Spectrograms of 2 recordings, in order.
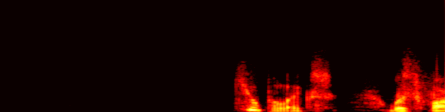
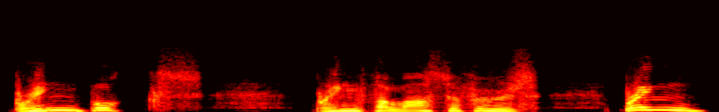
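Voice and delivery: high, halting calls in short bursts; labored plea left hanging; failing dragon; 9 semitones higher, slower than usual. A narrator's reading. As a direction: call last requests, breaking off unfinished. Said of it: "his thought trailed off".

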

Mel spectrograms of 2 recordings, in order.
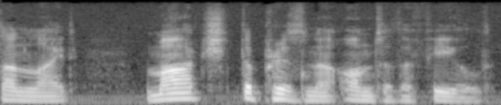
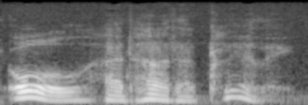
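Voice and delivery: plain reading voice

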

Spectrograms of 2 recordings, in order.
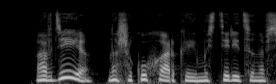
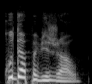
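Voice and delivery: loud sharp growled question; 7 dB louder than usual. A narrator's reading. Lady stops the running boy, growling. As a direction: growl to stop him in his tracks. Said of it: "и тут же рыкнула".

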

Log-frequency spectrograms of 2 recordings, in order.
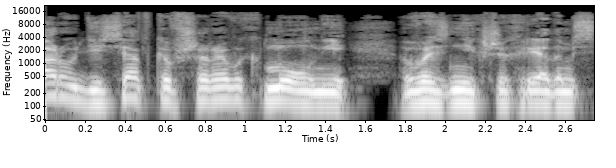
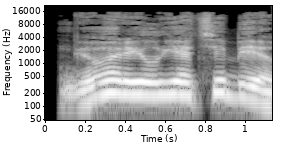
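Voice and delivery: mild I-told-you-so sigh, pitched up; sighing reproach; 8 semitones higher, 3 dB louder than usual. A narrator's reading. Man to his wife waiting for a taxi, sighing reproach. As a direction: start high and let it fall in weary reproach. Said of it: "вздохнул мужчина".

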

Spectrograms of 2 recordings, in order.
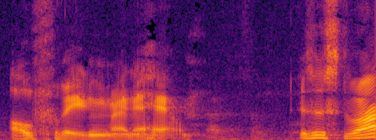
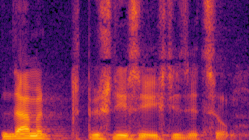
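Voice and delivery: ordinary talk

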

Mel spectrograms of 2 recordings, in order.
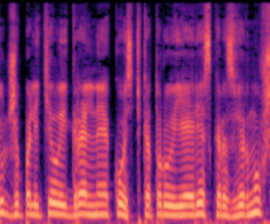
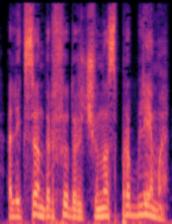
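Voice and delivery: ordinary delivery, nothing marked

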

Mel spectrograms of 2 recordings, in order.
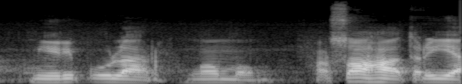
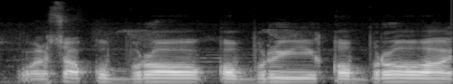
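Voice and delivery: slurring and mixing up the words; garbled reading; slower than usual. Shown as a demonstration. Teacher showing students a botched reading without harakat. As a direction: mangle it as if reading without vowel marks. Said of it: "ana yakin nanti belepotan ngomongnya".

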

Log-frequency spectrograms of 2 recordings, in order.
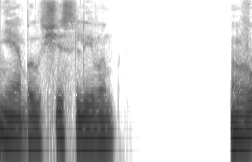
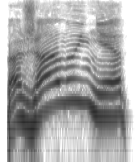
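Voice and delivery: ordinary delivery, nothing marked

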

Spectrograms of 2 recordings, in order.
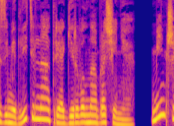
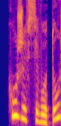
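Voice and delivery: usual speaking voice

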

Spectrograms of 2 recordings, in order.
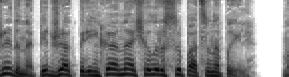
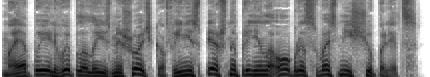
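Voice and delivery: ordinary delivery, nothing marked

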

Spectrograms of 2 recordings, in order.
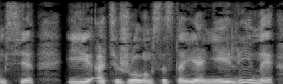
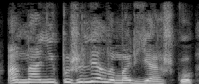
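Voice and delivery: higher, angry shout with a hint of tears; girl accusing the icon, tearful and higher; tearful angry cry; 7 semitones higher than usual. A narrator's reading. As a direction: blame the icon through tears. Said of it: "со слезами и гневом кричала мышка".

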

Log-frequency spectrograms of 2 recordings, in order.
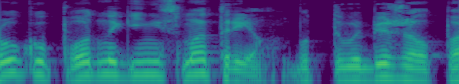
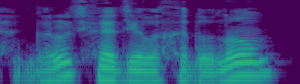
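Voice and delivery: ordinary delivery, nothing marked

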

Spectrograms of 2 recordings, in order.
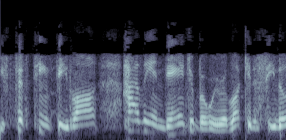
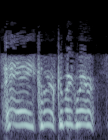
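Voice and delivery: guide calling out; 13 semitones higher than usual. Retold or imitated. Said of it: "the guy goes".

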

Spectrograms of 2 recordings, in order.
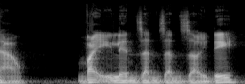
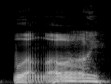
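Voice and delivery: put-on high, tearful old mother's plea; an old mother calling her lost sons, voice trembling; whimpering old woman; 8 semitones higher than usual. A narrator's reading. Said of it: "Bà cụ mếu máo". (giọng bà cụ mếu máo, cao và nghẹn ngào)

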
